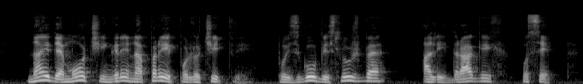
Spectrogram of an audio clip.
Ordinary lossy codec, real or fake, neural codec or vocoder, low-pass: none; fake; vocoder, 22.05 kHz, 80 mel bands, WaveNeXt; none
